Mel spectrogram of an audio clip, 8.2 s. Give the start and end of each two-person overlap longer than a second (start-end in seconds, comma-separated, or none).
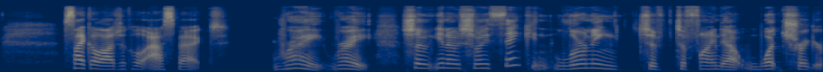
none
